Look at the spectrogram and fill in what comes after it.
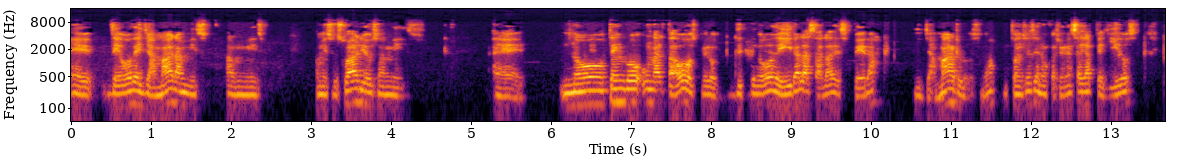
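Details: Stuttering in a 29-year-old man, himself a speech-language pathologist, with onset at age 13; he believes it was emotionally triggered around a hospitalization, with a genetic component since his father also stutters; finding: stuttering.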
